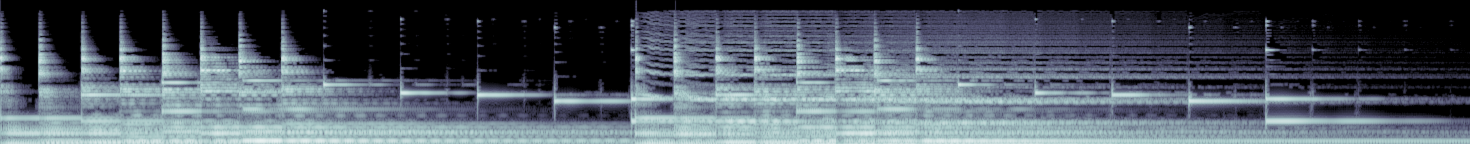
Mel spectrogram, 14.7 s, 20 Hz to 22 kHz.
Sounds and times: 5.7s bell 14.5s

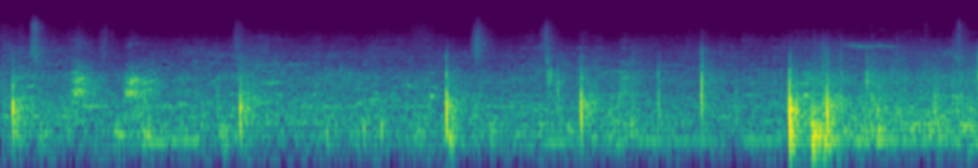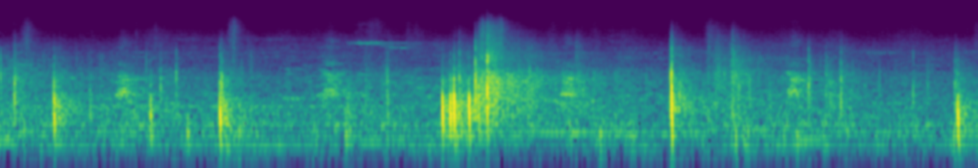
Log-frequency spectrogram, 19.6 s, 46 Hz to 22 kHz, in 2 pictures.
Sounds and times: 0.0s FIREWORKS 19.5s

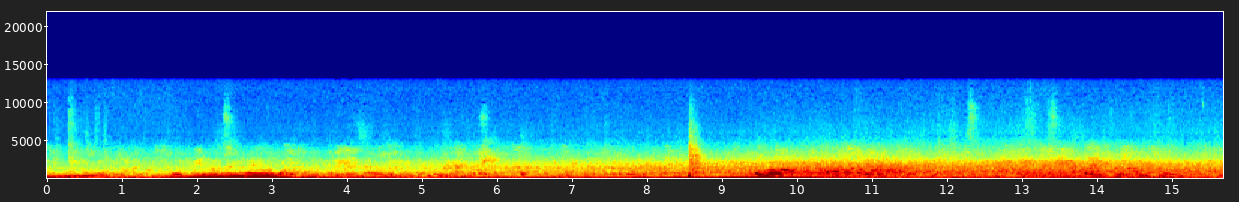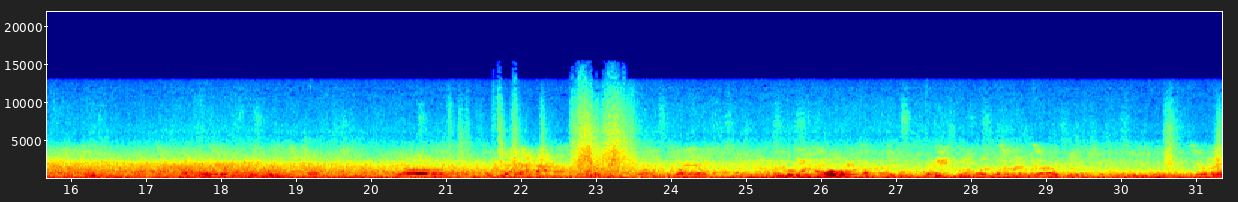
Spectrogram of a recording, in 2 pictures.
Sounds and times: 0.0s motorcycles 13.6s
0.0s trucks 31.3s

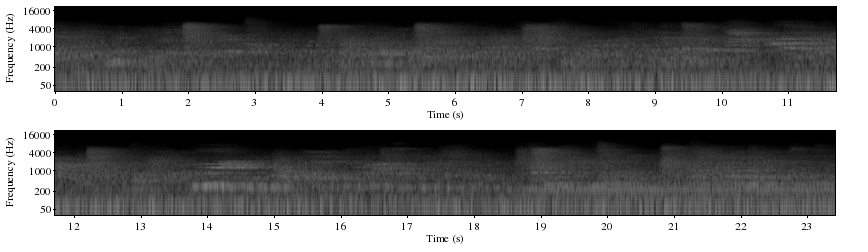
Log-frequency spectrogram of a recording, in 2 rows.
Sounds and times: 0.0s chatter 23.4s

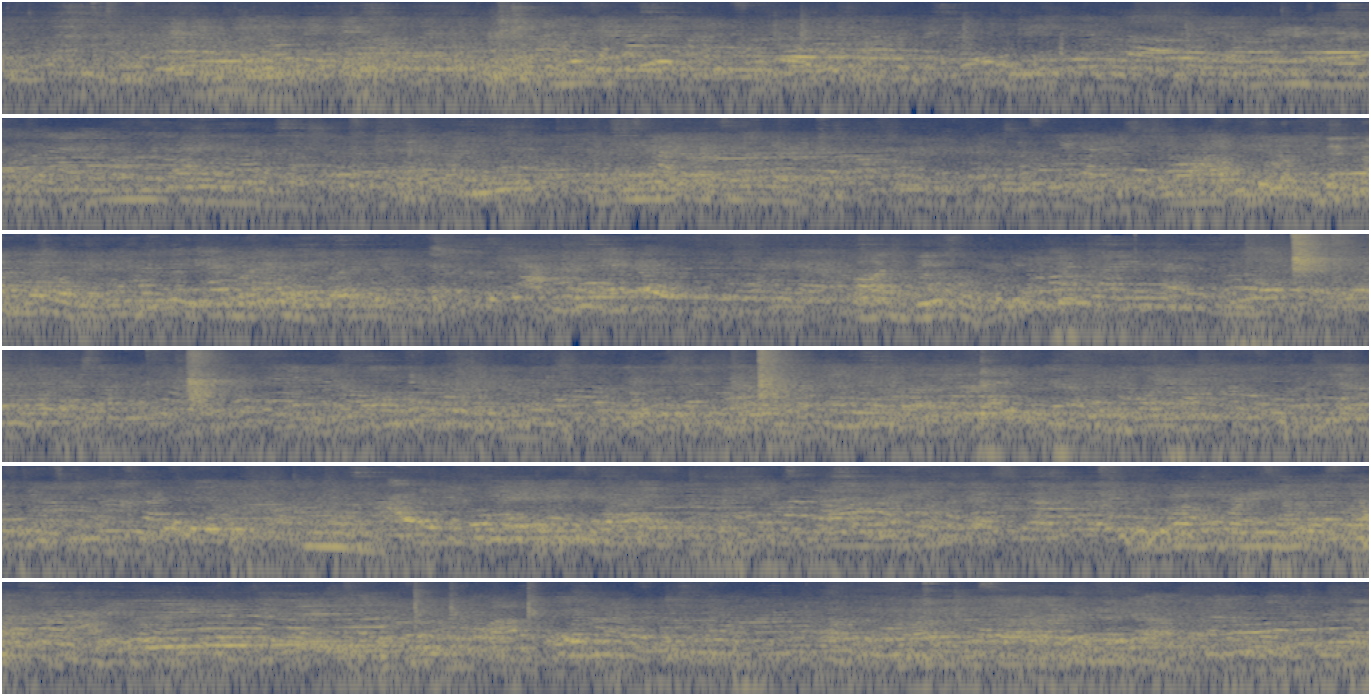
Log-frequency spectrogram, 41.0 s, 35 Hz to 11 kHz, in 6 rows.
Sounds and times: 0.0s crowd 41.0s

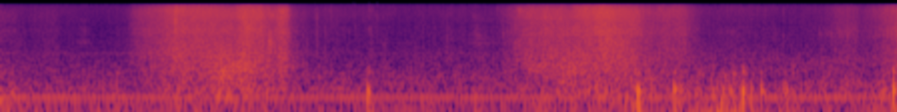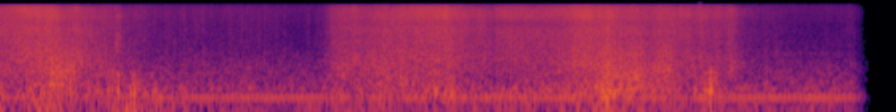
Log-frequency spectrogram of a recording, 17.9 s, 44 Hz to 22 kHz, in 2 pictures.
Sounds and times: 1.3s Sitting down in a chair in a satin dress 3.0s
8.4s Sitting down in a chair in a satin dress 10.6s
12.2s Sitting down in a chair in a satin dress 16.5s

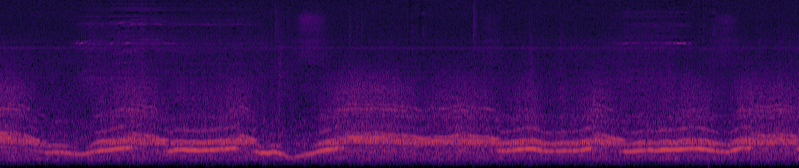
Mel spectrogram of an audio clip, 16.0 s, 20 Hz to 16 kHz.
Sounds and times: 0.0s wind whistling through a crack in the window 15.9s

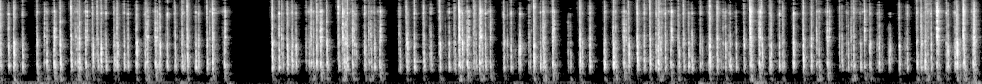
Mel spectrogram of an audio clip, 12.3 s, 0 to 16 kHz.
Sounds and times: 0.0s typing 12.2s

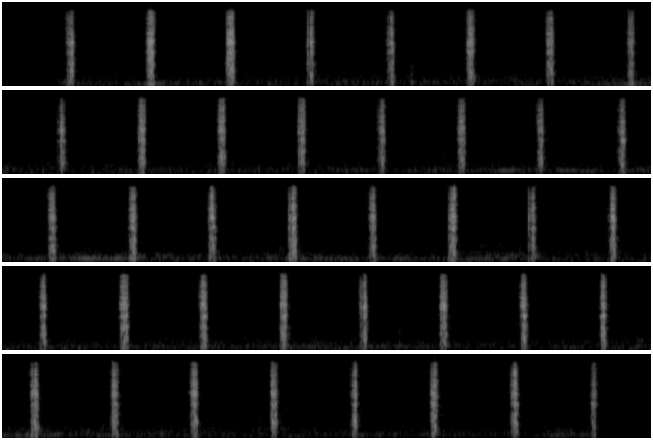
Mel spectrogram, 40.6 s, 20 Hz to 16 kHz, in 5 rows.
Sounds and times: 0.8s clock tick 1.1s
1.7s clock tick 2.1s
2.7s clock tick 40.0s

